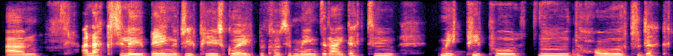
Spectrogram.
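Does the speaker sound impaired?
Yes: deafness; relies on lip reading.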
